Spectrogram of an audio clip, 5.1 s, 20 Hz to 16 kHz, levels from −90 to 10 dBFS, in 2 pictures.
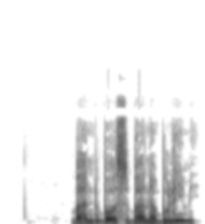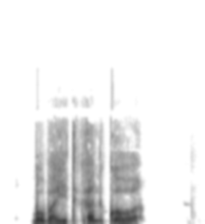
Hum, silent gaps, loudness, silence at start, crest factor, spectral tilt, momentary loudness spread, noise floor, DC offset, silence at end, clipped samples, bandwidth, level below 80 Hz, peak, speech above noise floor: none; 2.51-2.95 s; -17 LUFS; 0.9 s; 18 dB; -5 dB/octave; 7 LU; -77 dBFS; under 0.1%; 0.8 s; under 0.1%; 9.4 kHz; -62 dBFS; 0 dBFS; 61 dB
